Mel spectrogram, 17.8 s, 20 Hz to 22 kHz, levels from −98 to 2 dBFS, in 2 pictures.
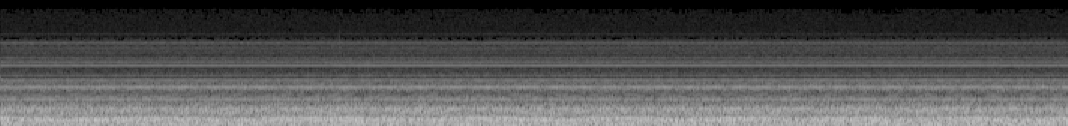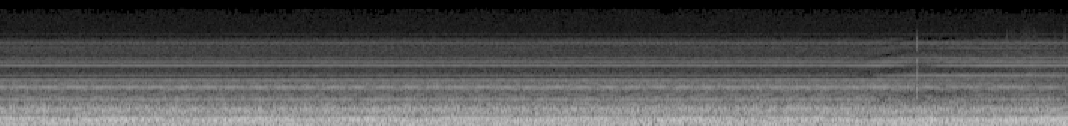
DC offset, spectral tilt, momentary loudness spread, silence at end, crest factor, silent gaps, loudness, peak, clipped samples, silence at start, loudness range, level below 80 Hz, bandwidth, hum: under 0.1%; -9 dB/octave; 2 LU; 0 s; 14 dB; none; -27 LUFS; -12 dBFS; under 0.1%; 0 s; 1 LU; -36 dBFS; 8.2 kHz; none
